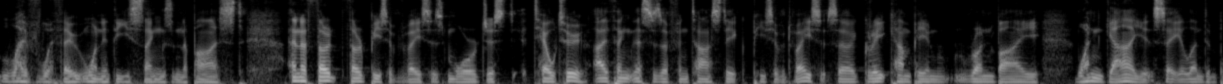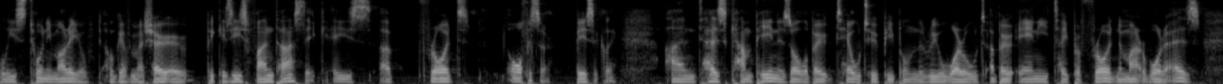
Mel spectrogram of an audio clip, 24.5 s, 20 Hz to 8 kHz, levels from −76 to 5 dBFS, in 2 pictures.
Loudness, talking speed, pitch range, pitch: -28 LUFS, 205 wpm, 95-110 Hz, 100 Hz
